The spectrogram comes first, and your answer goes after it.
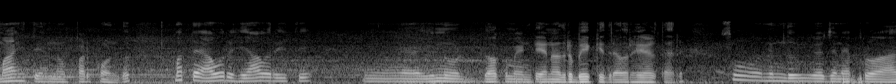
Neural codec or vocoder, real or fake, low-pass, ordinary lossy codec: none; real; none; none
